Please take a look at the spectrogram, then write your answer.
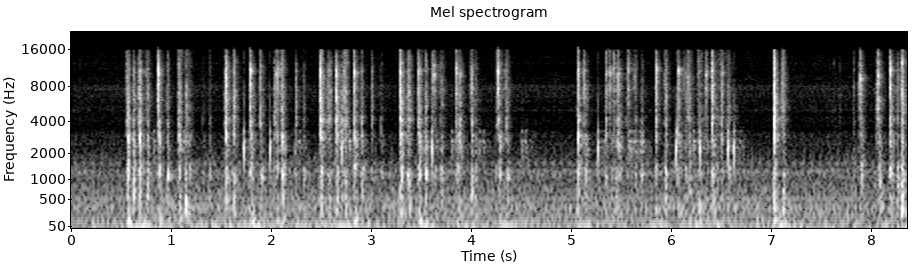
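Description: Rapid bursts of keystrokes clatter on a computer keyboard, close and crisp, arriving in uneven clusters with short pauses between, no voices.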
